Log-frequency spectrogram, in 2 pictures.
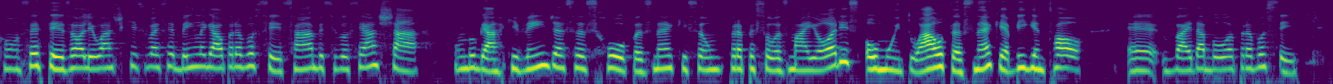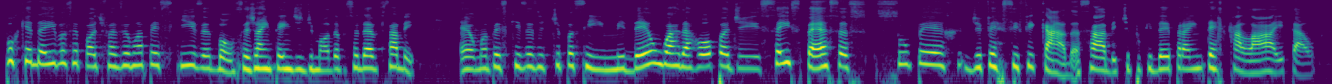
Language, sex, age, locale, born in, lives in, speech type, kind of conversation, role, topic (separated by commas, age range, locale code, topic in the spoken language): Portuguese, female, 45-49, pt-BR, Brazil, United States, conversation, advice, advisor, Como posso encontrar roupas que realmente caibam bem em mim?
